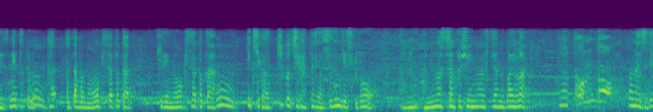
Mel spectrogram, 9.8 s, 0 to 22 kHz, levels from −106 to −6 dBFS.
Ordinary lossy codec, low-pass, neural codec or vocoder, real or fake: Opus, 24 kbps; 7.2 kHz; codec, 16 kHz in and 24 kHz out, 1.1 kbps, FireRedTTS-2 codec; fake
